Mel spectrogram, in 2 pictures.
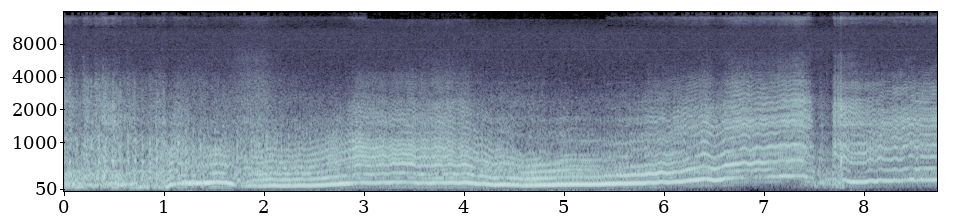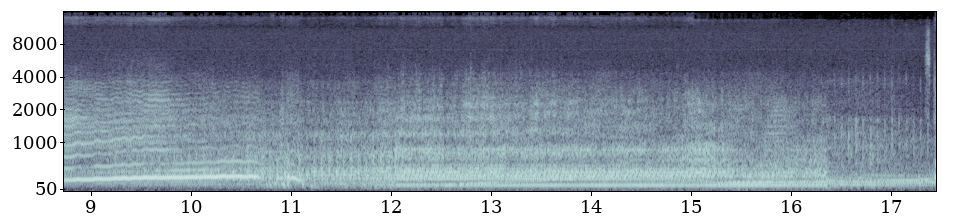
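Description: A Nissan Hardbody rally truck races through a 2005 Toyota 1000 desert rally stage, its engine loud and continuous, pitch rising and falling through gear changes and revs, with a steadier, lower drone toward the end.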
